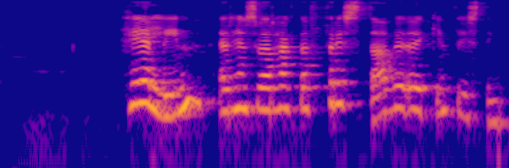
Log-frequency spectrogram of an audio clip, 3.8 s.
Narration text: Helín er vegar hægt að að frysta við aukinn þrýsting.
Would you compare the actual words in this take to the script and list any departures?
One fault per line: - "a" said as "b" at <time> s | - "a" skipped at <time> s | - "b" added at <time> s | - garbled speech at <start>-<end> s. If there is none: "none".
- "hins" added at 1.8 s
- "að" skipped at 2.4 s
